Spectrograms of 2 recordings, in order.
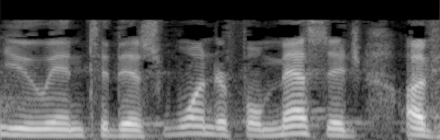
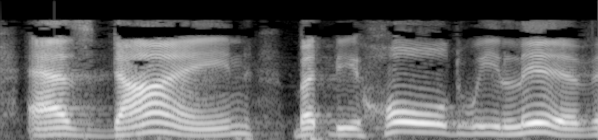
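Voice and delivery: proclaiming; 3 semitones higher, 7 dB louder, much slower than usual. Acted. Preacher proclaiming scripture.

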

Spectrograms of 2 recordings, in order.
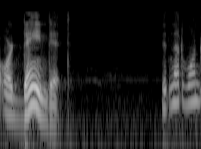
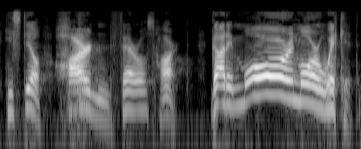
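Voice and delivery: preaching at full force; 5 semitones higher, 11 dB louder than usual. Acted. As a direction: hammer it home to the church.

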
